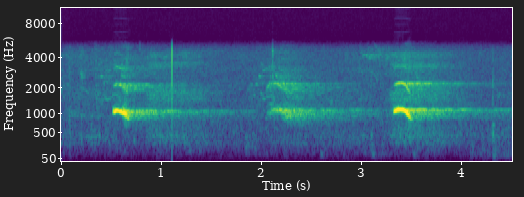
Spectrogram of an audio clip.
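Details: Chital at Kanha, India, giving three loud, clear whistled calls spaced about 1.4 seconds apart, each a sharp high note that holds steady and then fades, with a quiet background.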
